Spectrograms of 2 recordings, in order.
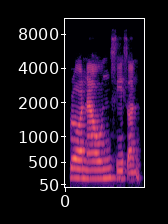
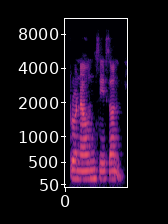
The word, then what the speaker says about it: pronunciation: probably I'm guessing he probably going to say pronunciation pronounciation most commonly mispronounced word pronunciation so let's see how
